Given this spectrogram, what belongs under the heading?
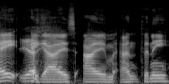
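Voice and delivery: put-on nasal American accent. Asked to imitate the other players' characters: nasal American accent impression of Anthony. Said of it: "trying to do an American accent".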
